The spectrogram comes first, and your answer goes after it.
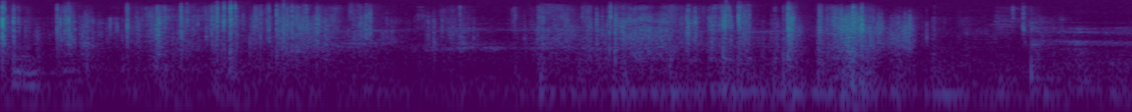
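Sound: paper pages being flipped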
